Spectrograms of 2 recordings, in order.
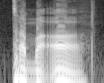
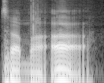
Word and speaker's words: tama'ah: And the word for unclean is tama'ah. All right, tama'ah. Ta, ma, and ah. No letters connect. Tama'ah. Next word we have is uncover.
